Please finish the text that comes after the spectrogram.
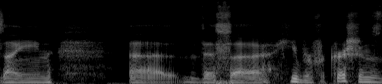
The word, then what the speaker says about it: Zain: i got that right za gene that's how it's how it's pronounced in king james it's z-a-i-n looks like zayn but it's zyein this uh hebrew for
